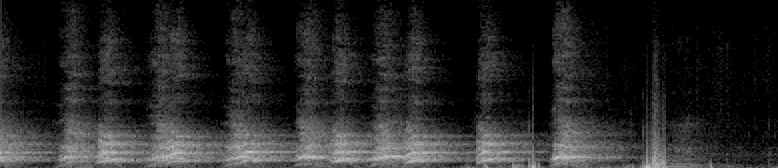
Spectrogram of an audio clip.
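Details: Wynee the Corgi barks at a bee it is herding, a run of rapid harmonic yaps nearly twice per second, fading toward the end where a few sharp knocks and clatters break in.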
